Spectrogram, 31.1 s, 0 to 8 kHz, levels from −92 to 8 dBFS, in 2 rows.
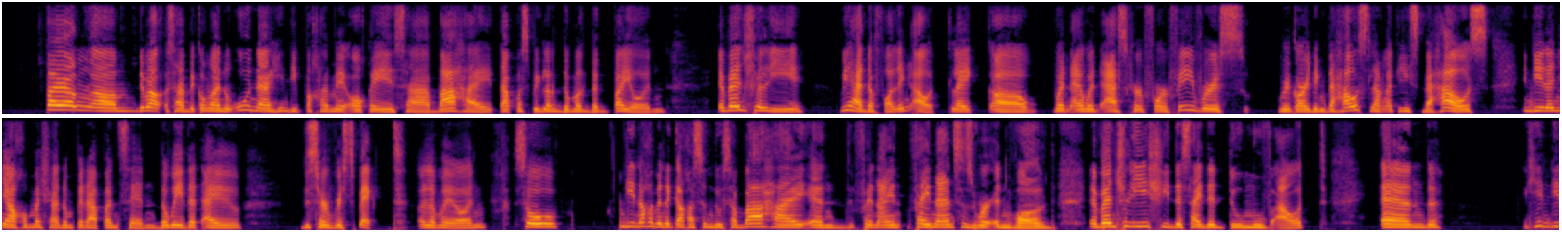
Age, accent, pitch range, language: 20-39, native, 190-235 Hz, Filipino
